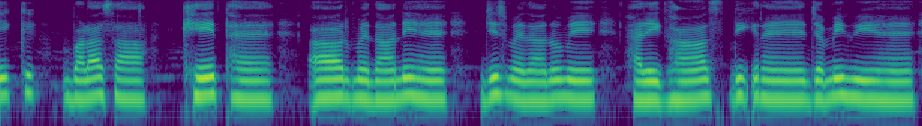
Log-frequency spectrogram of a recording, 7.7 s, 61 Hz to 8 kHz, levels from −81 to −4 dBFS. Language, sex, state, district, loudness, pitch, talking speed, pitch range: Hindi, male, Chhattisgarh, Sarguja, -24 LUFS, 180 Hz, 140 wpm, 175-190 Hz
